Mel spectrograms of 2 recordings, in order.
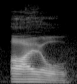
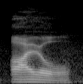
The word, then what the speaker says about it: aisle: We don't, it sounds like the beginning of like island, aisle, aisle, aisle, aisle seat.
